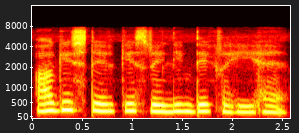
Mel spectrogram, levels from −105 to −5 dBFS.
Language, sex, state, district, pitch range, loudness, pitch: Hindi, female, Sikkim, Gangtok, 210-235 Hz, -13 LUFS, 225 Hz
